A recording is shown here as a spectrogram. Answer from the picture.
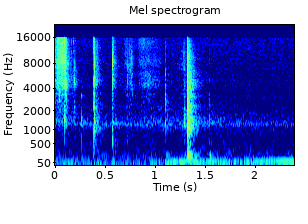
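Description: Near silence with a few faint, short clicks and taps of trading cards being handled and picked up from a stack on a table, over a low hum.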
